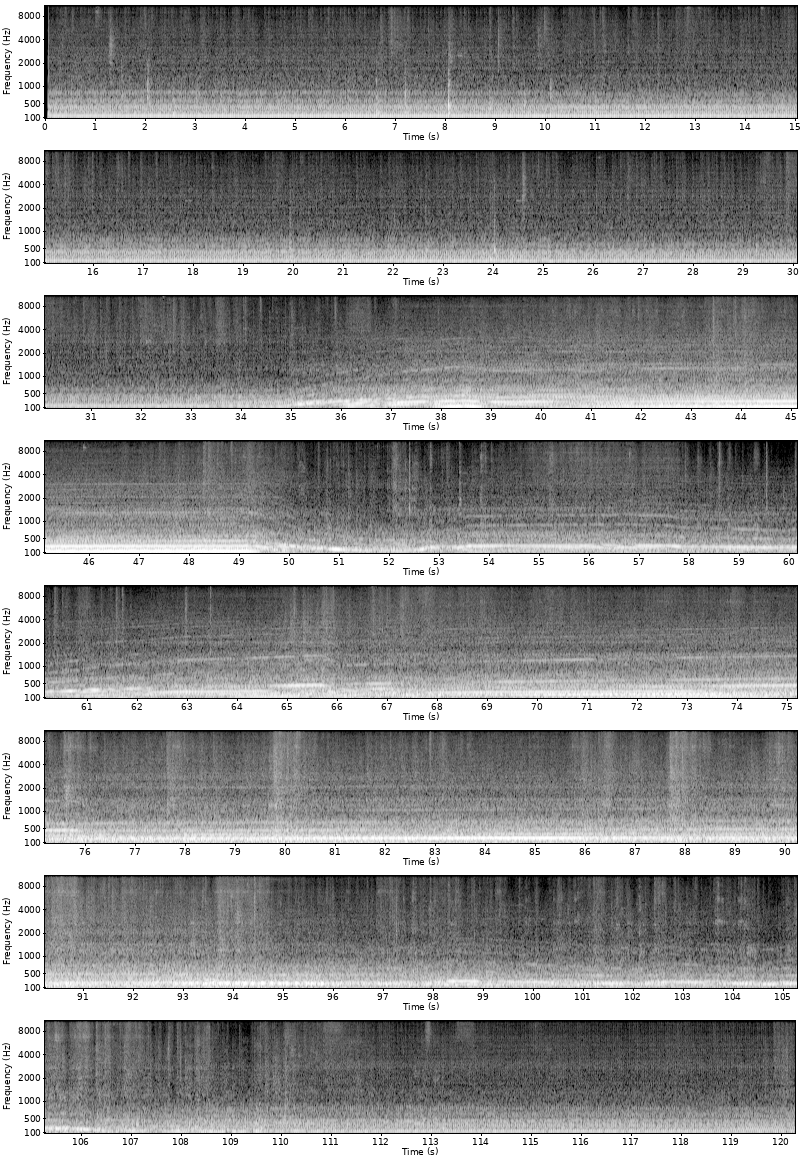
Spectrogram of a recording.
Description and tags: Bus starting driving stopping
The sound from inside a bus, starting, driving along and then stopping to let off passangers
